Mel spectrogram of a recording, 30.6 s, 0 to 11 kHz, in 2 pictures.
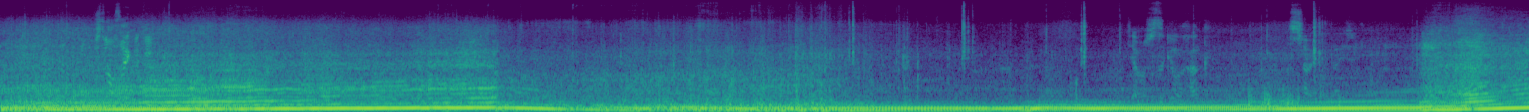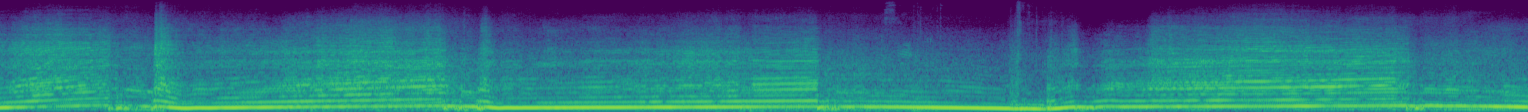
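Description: Fiat Punto 75 ELX's four-cylinder petrol engine running with no mufflers, heard from inside the cabin. It is loud, climbing in pitch under acceleration and dropping back several times as gears are changed, with a steadier stretch in the first half.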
